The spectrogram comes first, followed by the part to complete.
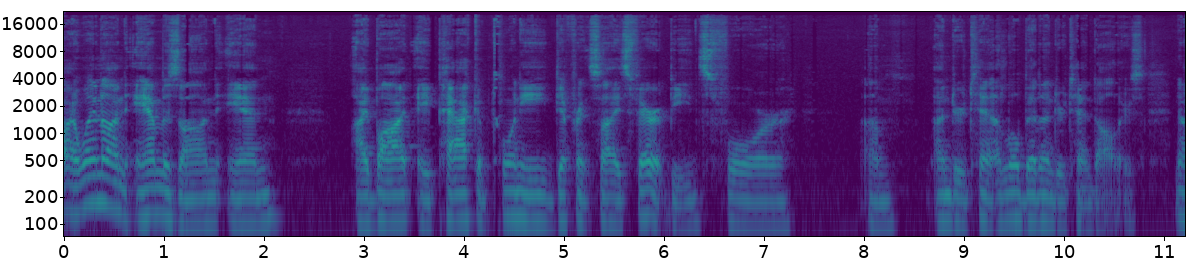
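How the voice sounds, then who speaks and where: A middle-aged man who hosts radio hobby videos gives a casual how-to demonstration from his home office, explaining a hobby project in a plainspoken, hesitant way full of ums. His voice is fairly low in pitch with a darkish tone.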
